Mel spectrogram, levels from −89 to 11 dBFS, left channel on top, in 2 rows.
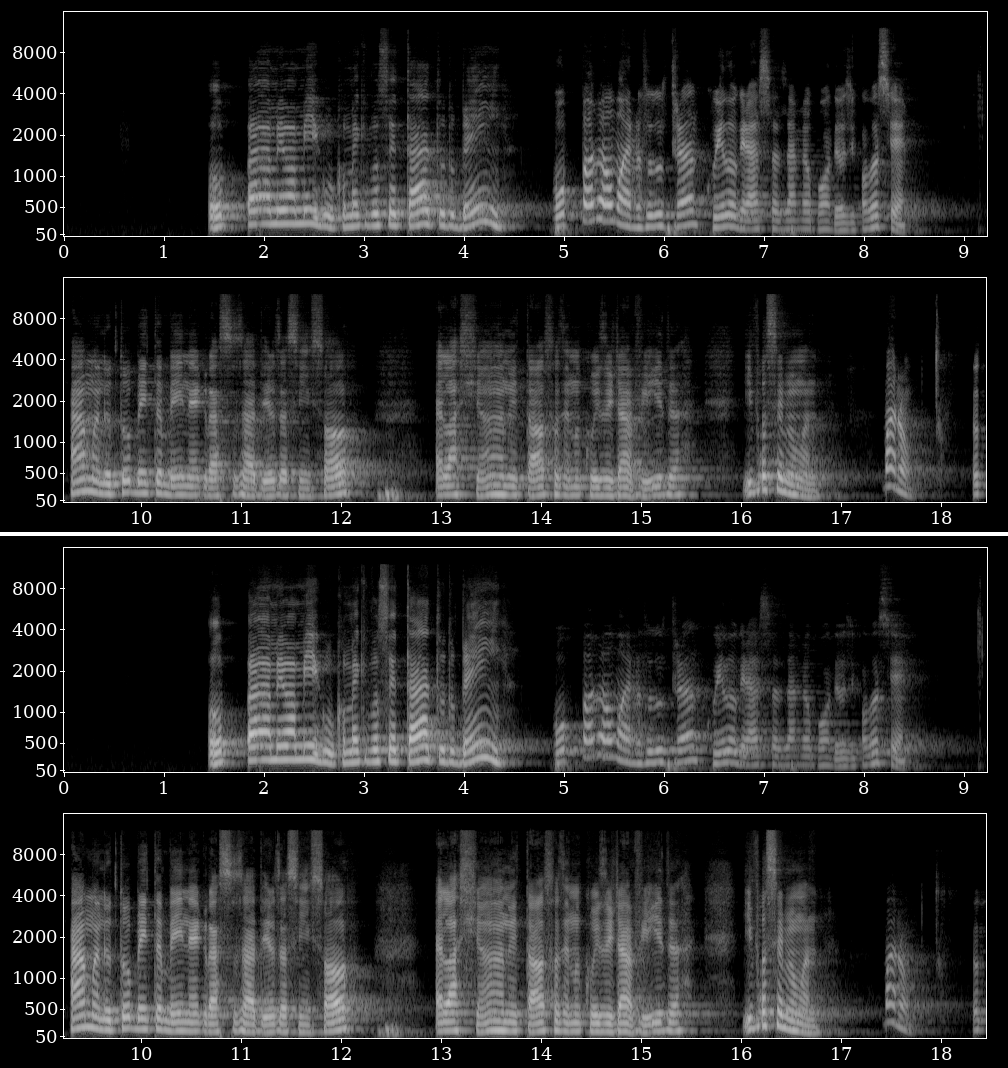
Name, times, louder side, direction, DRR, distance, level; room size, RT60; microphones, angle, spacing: voice 1, 1.4-4.4 9.3-12.1 12.9-16.8, right 3 dB, 30° right, 13 dB, 0.4 m, -24 dB
voice 2, 4.9-8.4 12.4-12.6 17.4-18.0, left 5 dB, 65° left, 18 dB, 0.5 m, -31 dB
21.0 x 11.0 x 4.5 m, 1.2 s
head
